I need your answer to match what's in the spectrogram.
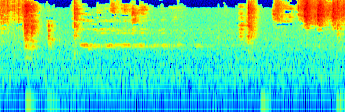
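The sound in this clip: Dice rolled during a tabletop game: bright, clattering rattles of small hard pieces at the start and again near the end, separated by a quieter stretch, with low murmuring voices underneath.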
